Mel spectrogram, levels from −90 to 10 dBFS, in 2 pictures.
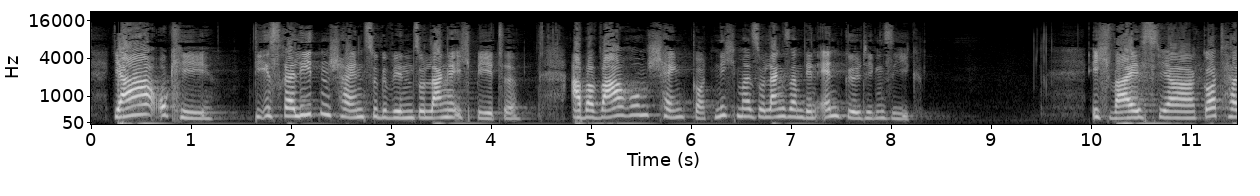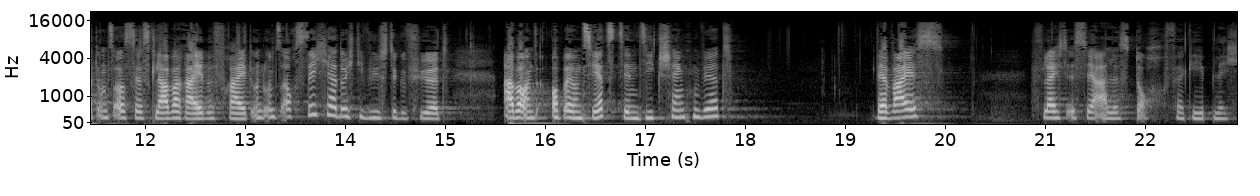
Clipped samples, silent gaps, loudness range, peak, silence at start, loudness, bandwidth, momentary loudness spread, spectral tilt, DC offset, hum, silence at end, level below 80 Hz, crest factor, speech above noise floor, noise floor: under 0.1%; none; 7 LU; 0 dBFS; 0.25 s; -15 LUFS; 16 kHz; 18 LU; -3 dB/octave; under 0.1%; none; 0 s; -54 dBFS; 18 dB; 51 dB; -67 dBFS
